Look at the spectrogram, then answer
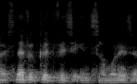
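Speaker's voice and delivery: plain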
